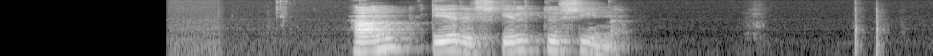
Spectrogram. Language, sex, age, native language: Icelandic, female, 60-69, Icelandic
